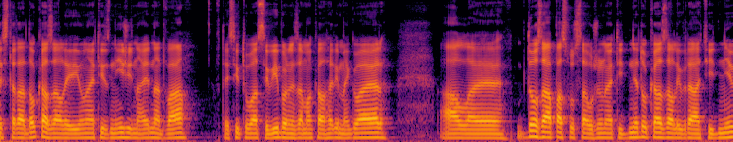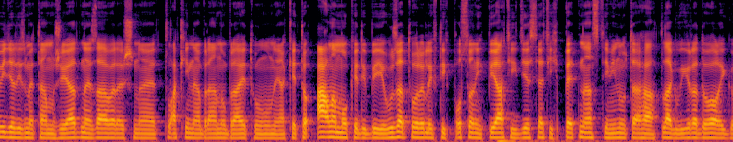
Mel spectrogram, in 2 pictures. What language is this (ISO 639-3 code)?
slk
